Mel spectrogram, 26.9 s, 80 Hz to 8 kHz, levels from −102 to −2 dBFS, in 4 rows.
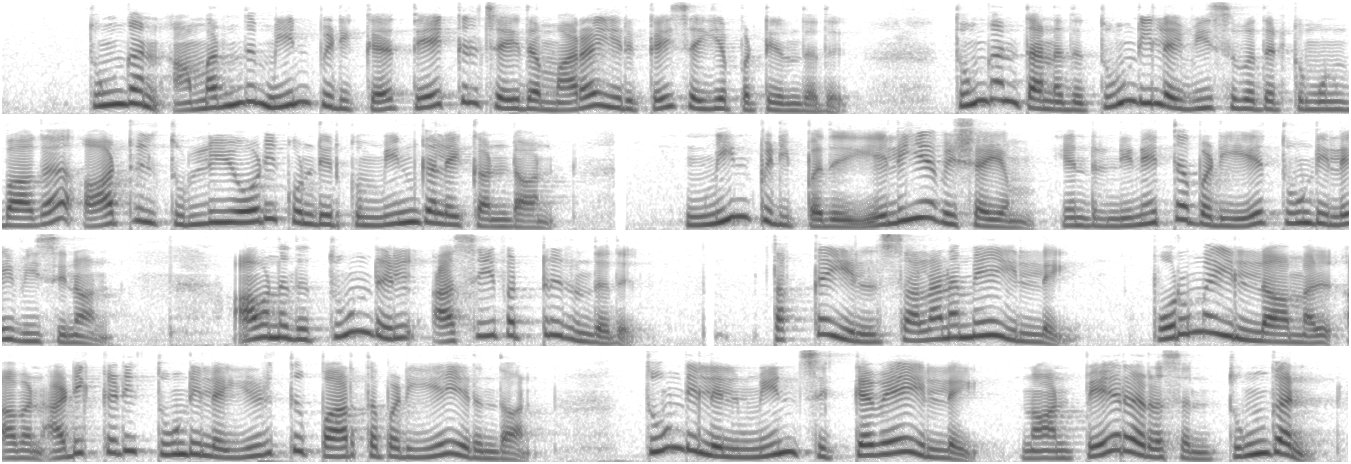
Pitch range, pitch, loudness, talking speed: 215-320 Hz, 255 Hz, -40 LUFS, 105 wpm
